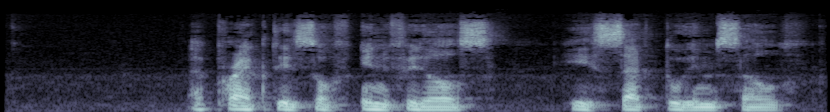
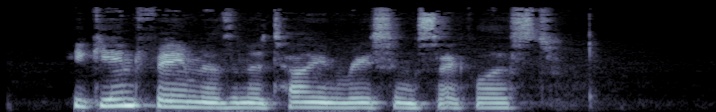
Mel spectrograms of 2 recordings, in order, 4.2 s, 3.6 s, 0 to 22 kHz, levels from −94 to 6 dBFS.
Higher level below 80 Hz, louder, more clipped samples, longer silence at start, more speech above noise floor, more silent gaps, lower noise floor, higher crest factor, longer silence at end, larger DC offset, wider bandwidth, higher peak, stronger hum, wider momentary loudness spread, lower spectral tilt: first, -50 dBFS vs -60 dBFS; about the same, -19 LUFS vs -20 LUFS; neither; first, 0.95 s vs 0.35 s; second, 40 dB vs 57 dB; neither; second, -58 dBFS vs -76 dBFS; about the same, 20 dB vs 16 dB; second, 0.2 s vs 0.8 s; neither; second, 13 kHz vs 16.5 kHz; first, 0 dBFS vs -4 dBFS; neither; about the same, 13 LU vs 11 LU; about the same, -5 dB/octave vs -4.5 dB/octave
